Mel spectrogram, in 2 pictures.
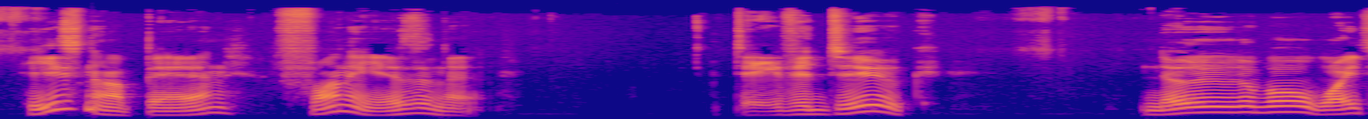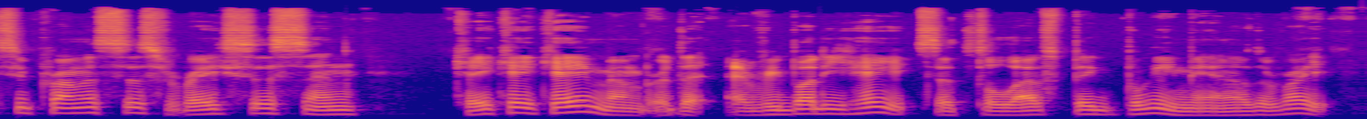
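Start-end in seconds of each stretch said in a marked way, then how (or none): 1.4-2.5 sarcastic, ironic tone. Pointing out an account that is not banned: sarcastic. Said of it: "I say that all sarcastically".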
